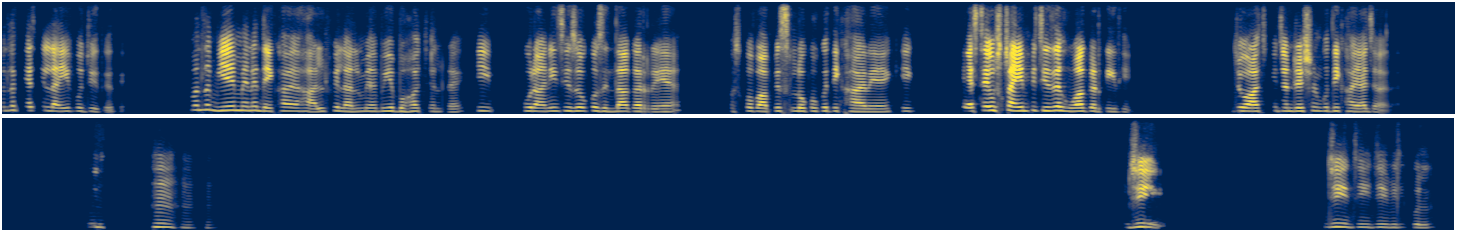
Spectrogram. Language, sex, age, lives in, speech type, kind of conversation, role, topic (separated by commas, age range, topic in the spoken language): Hindi, female, 25-29, India, conversation, podcast, guest, Youth aur parents ke entertainment taste mein tumhe sabse bade farq kya nazar aate hain?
